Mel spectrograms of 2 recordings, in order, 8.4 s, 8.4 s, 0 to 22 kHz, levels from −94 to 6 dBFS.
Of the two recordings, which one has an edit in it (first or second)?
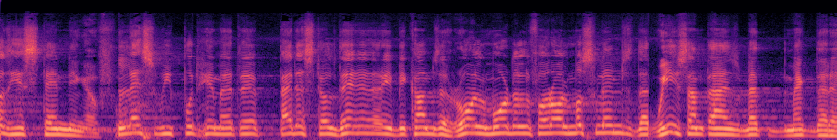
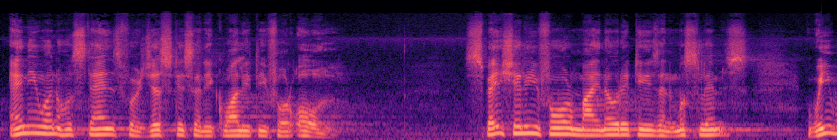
first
